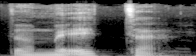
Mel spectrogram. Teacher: La glotal va después de la E. M, E, glotal, T, Z, A.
